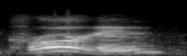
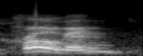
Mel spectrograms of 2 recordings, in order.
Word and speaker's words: Crorgan: Crorgan, which is how he's pronouncing Crorgan. The Canadians pronounce it Krogan, but that's fine.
